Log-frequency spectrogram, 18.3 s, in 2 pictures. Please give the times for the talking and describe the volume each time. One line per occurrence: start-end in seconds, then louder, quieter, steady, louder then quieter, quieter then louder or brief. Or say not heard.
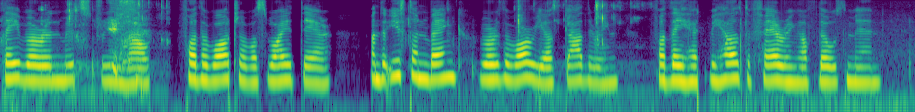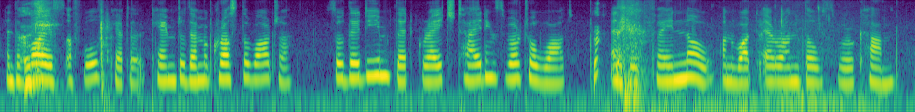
0.0-18.1 steady.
